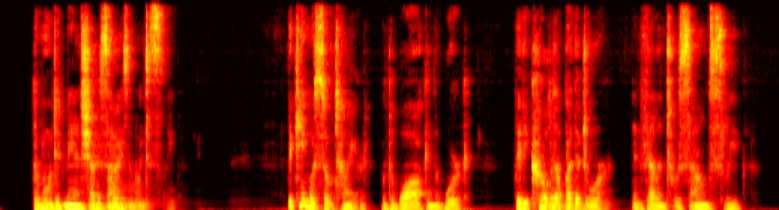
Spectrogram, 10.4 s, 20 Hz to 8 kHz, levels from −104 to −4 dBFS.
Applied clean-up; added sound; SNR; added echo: neural mask model DeepFilterNet 3.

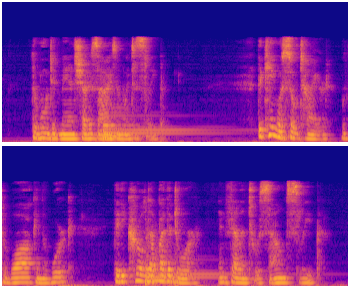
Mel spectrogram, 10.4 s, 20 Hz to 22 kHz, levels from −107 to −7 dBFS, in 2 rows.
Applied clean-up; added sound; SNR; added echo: none; Drum; 11 dB; reverberation time 0.2 s.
